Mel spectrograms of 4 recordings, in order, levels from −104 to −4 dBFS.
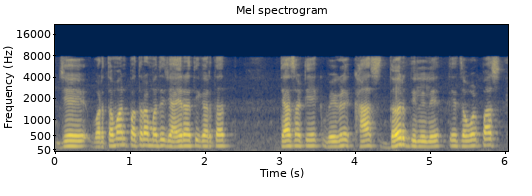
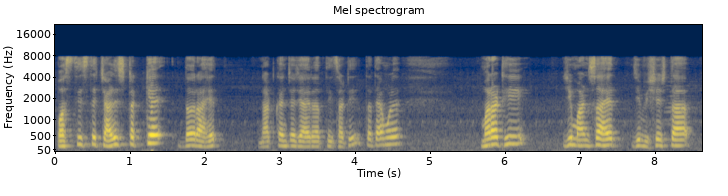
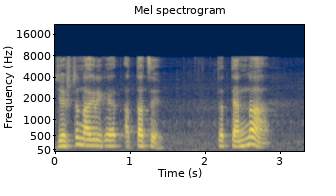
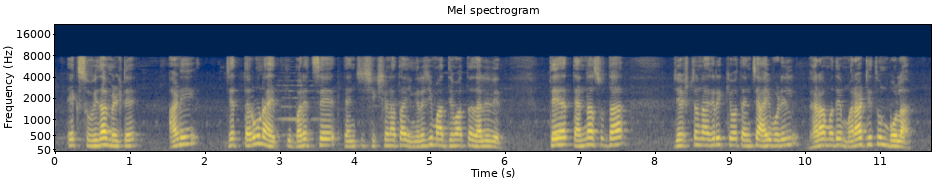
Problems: constant background noise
